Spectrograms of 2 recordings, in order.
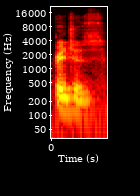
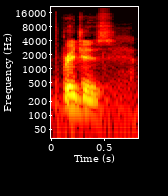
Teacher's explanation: You can compare that with another pronunciation of the same word, which you might use as well. Instead of that barred I, you might use that cap I vowel. This sort of looks like a small capital I.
